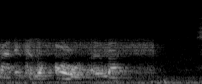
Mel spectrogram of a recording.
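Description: A man's voice received over an amateur radio downlink from the International Space Station, thin and radio-filtered, speaking until about one and a half seconds in and then breaking off into a short quiet pause.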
